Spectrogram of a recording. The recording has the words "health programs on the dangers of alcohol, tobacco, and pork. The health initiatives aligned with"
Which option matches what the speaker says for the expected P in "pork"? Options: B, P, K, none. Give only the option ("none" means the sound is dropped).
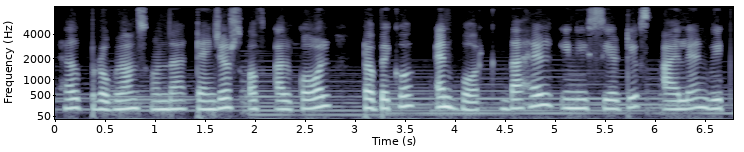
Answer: B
